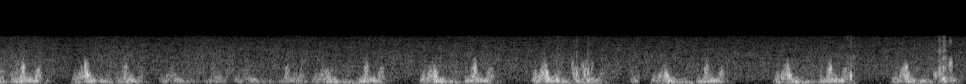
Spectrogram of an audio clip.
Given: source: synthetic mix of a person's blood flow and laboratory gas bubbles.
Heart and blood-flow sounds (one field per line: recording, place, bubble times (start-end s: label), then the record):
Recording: Doppler ultrasound of blood flow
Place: precordium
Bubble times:
0.00-0.06 s: bubbles
0.10-0.21 s: bubbles
5.53-5.63 s: bubbles
5.69-5.94 s: bubbles
8.46-8.55 s: bubbles
9.33-9.53 s: bubbles
From the record:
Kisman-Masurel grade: 123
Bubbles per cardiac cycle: 1 to 2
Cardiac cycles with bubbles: 10 to 50%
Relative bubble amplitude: loud (0.450 to 0.775)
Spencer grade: 2 (many but less than half of the cardiac periods contain bubble signals, singularly or in groups)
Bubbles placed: only in the low amplitude regions of the cardiac cycle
